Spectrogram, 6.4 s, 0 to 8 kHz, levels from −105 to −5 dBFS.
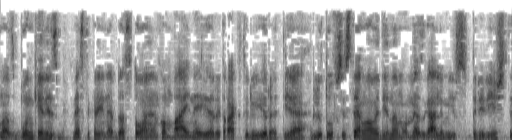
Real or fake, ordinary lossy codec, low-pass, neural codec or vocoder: fake; MP3, 32 kbps; 7.2 kHz; vocoder, 22.05 kHz, 80 mel bands, HiFi-GAN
